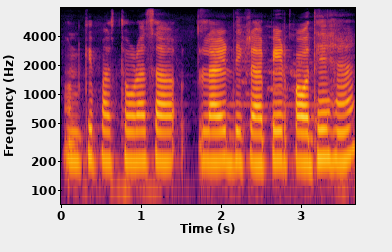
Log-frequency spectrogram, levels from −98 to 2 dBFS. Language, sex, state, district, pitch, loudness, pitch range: Hindi, female, Punjab, Pathankot, 200 Hz, -17 LUFS, 200-205 Hz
